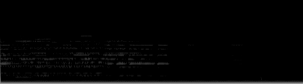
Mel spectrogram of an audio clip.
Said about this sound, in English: And if you're saved, you need to agree. Honk your horn or something. Amen.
